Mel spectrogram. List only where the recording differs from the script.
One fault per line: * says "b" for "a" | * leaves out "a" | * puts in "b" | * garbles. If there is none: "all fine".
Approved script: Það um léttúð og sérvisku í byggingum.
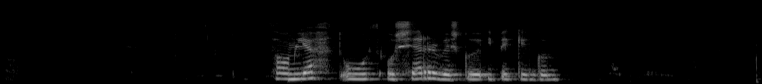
all fine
